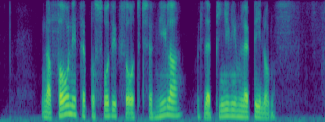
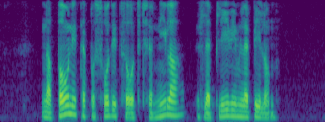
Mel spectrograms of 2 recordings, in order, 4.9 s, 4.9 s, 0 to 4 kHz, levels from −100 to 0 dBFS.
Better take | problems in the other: second | noise reduction (neural diffusion model UNIVERSE++)

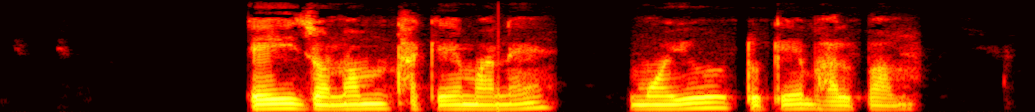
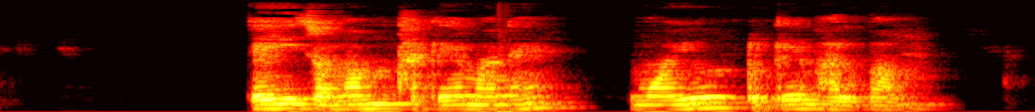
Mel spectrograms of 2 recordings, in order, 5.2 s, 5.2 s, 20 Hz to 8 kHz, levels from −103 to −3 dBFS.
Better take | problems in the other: first | room echo; dies away in 0.3 s

